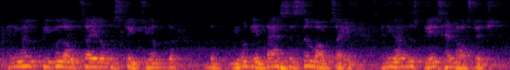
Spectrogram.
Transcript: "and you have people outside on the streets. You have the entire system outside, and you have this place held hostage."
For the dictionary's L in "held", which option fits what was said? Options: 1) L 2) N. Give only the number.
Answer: 2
